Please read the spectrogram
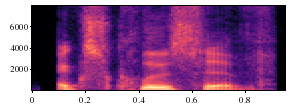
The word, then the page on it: exclusive: American English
